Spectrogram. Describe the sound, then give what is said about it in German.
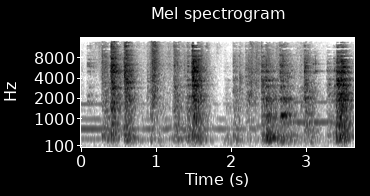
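A plate is fetched and set down during a tasting of Japanese sweets, with several light clinks and clattering knocks spread unevenly. The last contacts are among the loudest, and no voices are heard. “es wird noch ein neuer Teller geholt”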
